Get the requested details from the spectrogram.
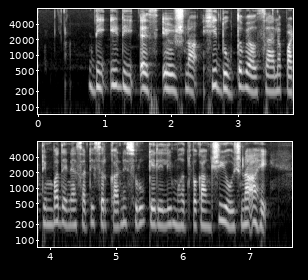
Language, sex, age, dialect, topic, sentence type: Marathi, female, 25-30, Northern Konkan, agriculture, statement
